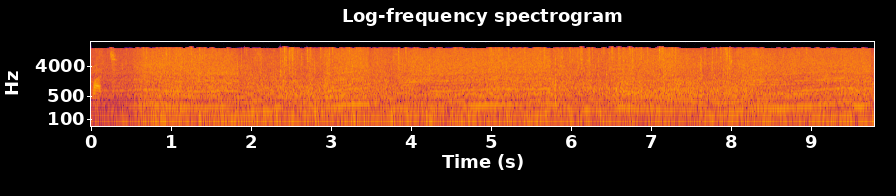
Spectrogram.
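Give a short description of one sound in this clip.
Tyres skid and crunch over a wet gravel road.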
